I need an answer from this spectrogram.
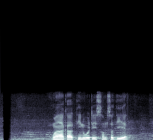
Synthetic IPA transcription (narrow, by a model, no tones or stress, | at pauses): uɦãkat̪inwoʈesʌmsʌd̪ijʌ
